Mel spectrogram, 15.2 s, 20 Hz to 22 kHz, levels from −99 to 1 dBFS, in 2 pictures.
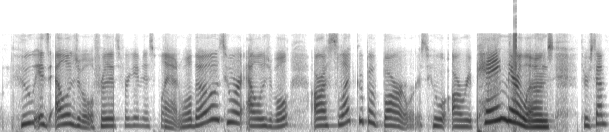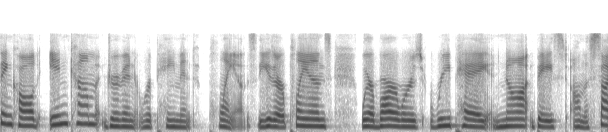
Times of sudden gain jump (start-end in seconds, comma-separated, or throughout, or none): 1.41-2.06, 5.95-7.09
